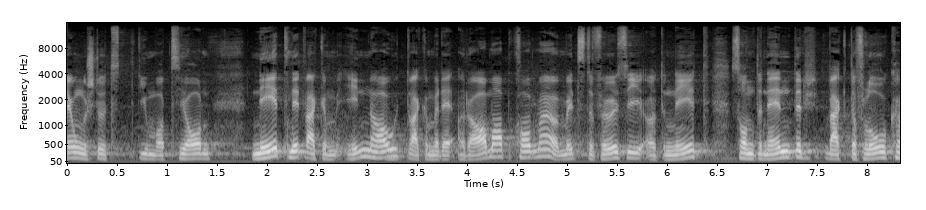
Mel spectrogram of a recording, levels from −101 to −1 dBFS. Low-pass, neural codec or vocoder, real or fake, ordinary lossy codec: 14.4 kHz; none; real; none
